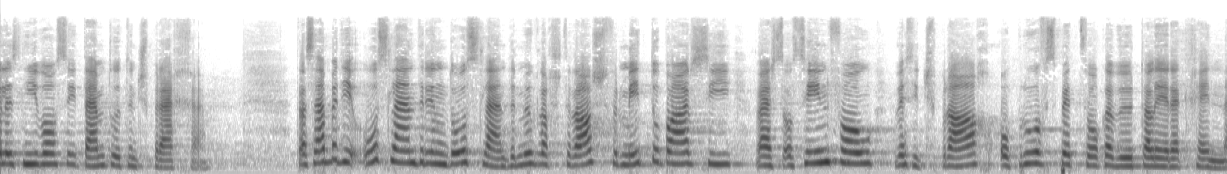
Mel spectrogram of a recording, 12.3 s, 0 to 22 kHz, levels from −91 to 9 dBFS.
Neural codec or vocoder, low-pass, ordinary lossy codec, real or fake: none; 14.4 kHz; none; real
